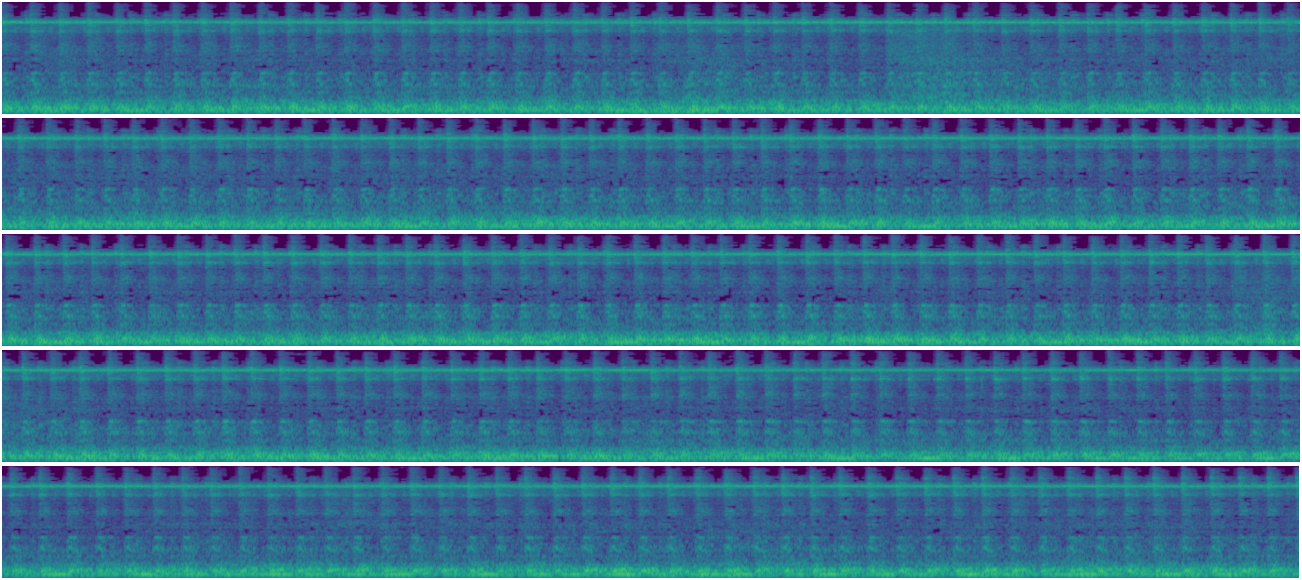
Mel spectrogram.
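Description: Common rail injector test bench running an injector test: its motor and high-pressure pump run steadily under a rapid, even ticking from the injector being fired, with a steady high-pitched whine over it.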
